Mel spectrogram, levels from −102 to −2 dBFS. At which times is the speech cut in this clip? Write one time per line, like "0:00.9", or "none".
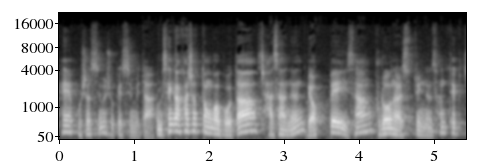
0:02.7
